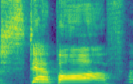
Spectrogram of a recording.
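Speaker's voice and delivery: a lightly voiced sitcom character, loud, with "Step" punched; Seinfeld impression. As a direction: toss off the catchphrase in a loud put-on voice.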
